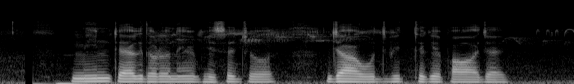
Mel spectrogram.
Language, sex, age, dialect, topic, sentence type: Bengali, male, 36-40, Standard Colloquial, agriculture, statement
